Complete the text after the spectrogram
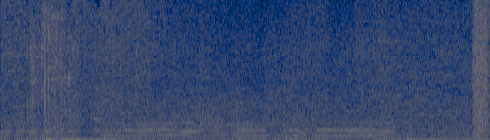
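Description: A video game car engine whines and revs.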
